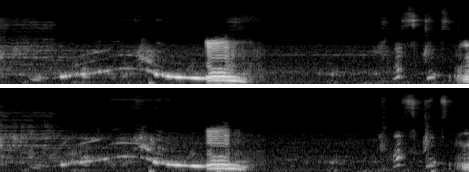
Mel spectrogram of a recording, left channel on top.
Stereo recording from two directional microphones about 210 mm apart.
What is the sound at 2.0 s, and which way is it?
Speech, 10° left (ahead or behind).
